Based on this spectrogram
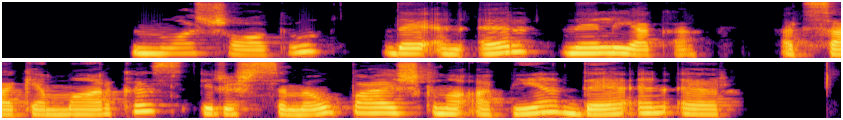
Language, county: Lithuanian, Kaunas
